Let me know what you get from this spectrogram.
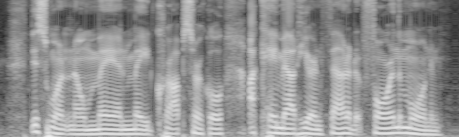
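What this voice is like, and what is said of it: Rural hick accent. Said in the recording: “Why does this guy have a... they don't have any accent ... He's a random fucking hick”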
